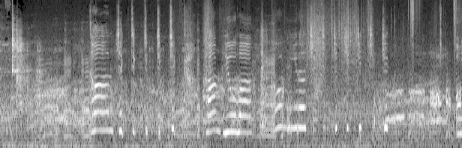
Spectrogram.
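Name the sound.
chickens clucking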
